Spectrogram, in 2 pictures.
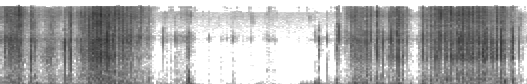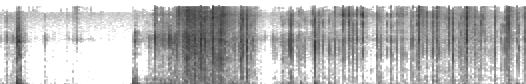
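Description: A metal-spiked derma roller is rolled over a solid grey-and-blue abrasive foam sanding sponge block. It makes bursts of dense, crunchy, crackling scraping with a heavy low rumble, separated by short quiet pauses.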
